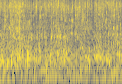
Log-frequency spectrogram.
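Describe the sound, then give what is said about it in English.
Running water trickles and splashes steadily for the whole moment, a continuous bubbling wash with no voices, cutting off abruptly at the end. “Oh, oh the water's tickling my private parts.”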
